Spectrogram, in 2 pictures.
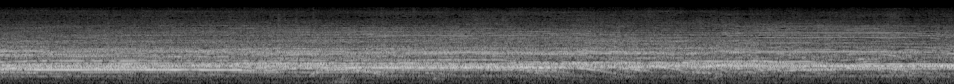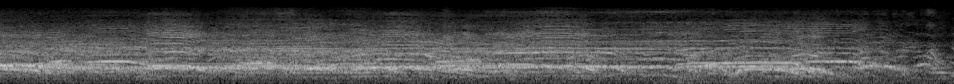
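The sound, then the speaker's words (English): A church audience shouts and cheers during a worship service: a dense, loud mass of overlapping voices with whoops and cries, sustained throughout and easing slightly at the very end. “Now go ahead and shout about it if you believe it.”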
